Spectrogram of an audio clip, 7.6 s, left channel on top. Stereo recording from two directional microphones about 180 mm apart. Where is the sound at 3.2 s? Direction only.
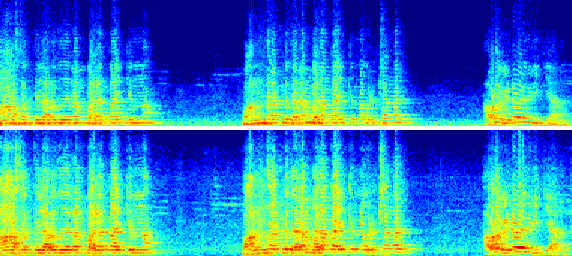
20° right (ahead or behind).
